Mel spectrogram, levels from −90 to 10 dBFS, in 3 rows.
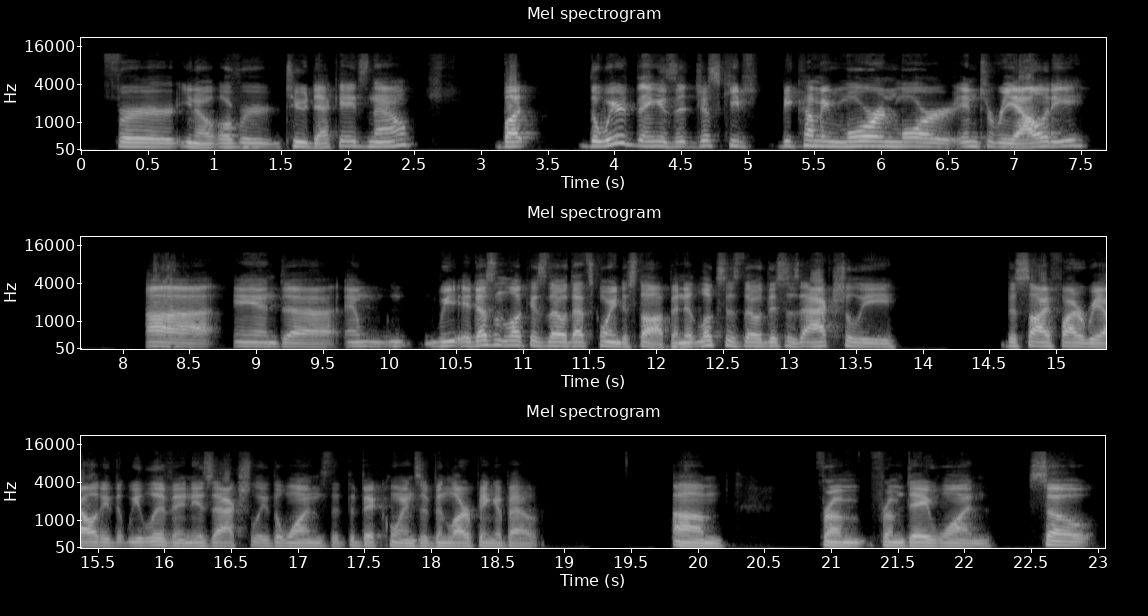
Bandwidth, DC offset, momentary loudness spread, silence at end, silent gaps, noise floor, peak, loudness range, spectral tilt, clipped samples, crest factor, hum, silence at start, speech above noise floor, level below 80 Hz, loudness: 12.5 kHz; under 0.1%; 9 LU; 0.1 s; none; -86 dBFS; -6 dBFS; 4 LU; -5 dB/octave; under 0.1%; 20 dB; none; 0.3 s; 59 dB; -68 dBFS; -26 LUFS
